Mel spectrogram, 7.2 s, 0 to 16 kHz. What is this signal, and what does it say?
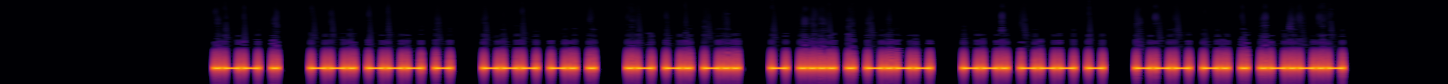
Morse code, heard as a keyed tone, about 50 wpm, 700 Hz. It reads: WE GOT ONE AND THEY GOT ONE.
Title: Sentences from Top 300 Words 50wpm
